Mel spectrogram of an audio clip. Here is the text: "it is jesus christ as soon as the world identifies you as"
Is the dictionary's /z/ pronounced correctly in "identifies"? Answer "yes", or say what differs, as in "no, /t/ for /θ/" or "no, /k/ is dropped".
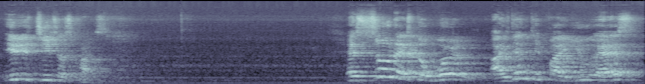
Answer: no, /z/ is dropped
